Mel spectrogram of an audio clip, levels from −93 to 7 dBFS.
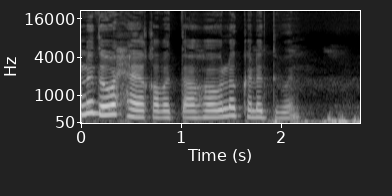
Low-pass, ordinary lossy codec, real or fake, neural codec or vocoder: none; none; real; none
